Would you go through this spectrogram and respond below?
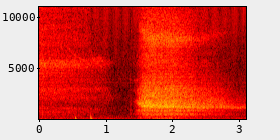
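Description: A person takes a slow, deep belly breath during a hands-on sciatica treatment, with a couple of soft taps first and then a long airy exhale that starts abruptly and tapers off, close and fairly quiet.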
